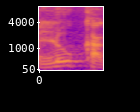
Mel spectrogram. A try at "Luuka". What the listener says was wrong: Luuka. When you're speaking Lusoga, never rush your tongue. So you never rush. Luuka.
